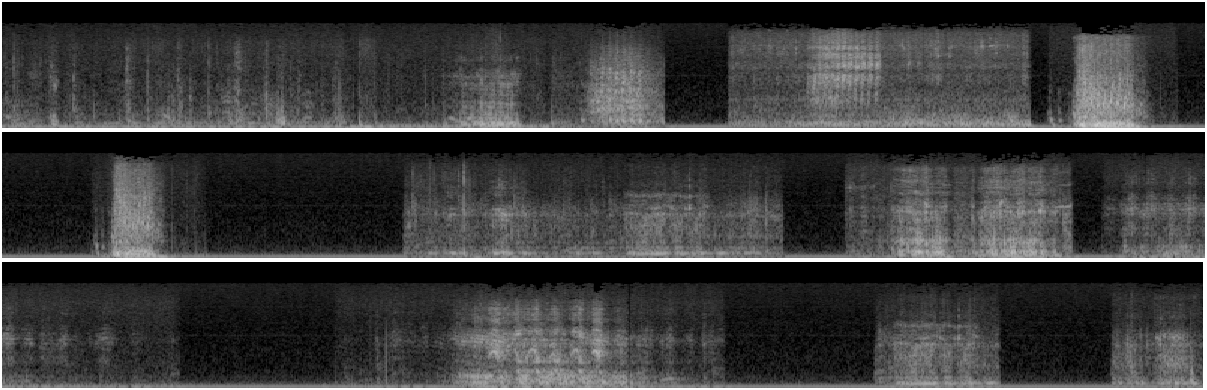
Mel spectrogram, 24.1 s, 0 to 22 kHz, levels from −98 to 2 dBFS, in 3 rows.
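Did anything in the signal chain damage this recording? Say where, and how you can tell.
Yes. The damage happened on the network, and the sound shows it as short concealed packet loss. Four brief holes were papered over: 2.29 to 2.33 s, 6.14 to 6.16 s, 15.64 s, and 20.22 to 20.24 s. The first gap lost about 30 ms of audio. The others lost about 10 ms each. Each hole sounds like a tiny smear or wobble. That happens because the receiver's decoder stretched the preceding sound across the missing stretch, then crossfaded back into the real signal.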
